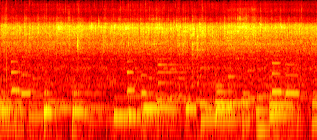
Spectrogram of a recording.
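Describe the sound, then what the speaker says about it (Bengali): Stingray fish pieces frying lightly in hot oil for a curry, giving a steady, dense sizzle throughout with low background hum and no talking. "খুব বেশি কড়া করে ভাজার দরকার নেই হালকা করে ভাজলেই হবে"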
